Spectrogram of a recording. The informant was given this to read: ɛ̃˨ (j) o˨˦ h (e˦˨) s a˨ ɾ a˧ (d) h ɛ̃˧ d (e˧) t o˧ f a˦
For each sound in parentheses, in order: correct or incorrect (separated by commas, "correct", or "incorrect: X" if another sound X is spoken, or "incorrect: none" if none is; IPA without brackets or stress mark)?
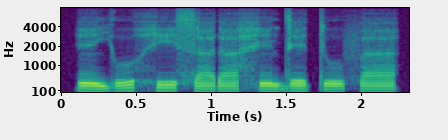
correct, incorrect: e˧, incorrect: none, incorrect: ɛ˧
